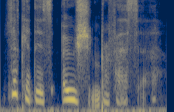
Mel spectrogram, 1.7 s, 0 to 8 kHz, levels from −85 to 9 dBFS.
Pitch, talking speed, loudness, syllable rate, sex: 225 Hz, 170 wpm, -16 LUFS, 5.9 syllables/s, female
